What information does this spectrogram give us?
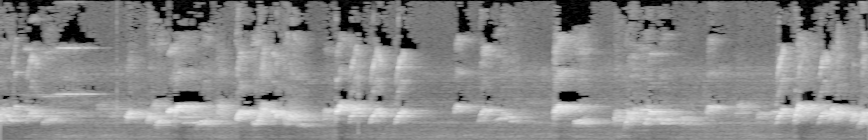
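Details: A moulting-beaked red-whiskered bulbul repeats cheerful whistled phrases, each a quick cluster of up-and-down slurred notes, coming in bursts roughly every second or so for nearly nine seconds.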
